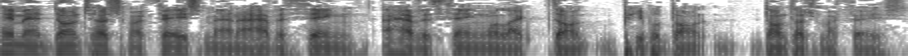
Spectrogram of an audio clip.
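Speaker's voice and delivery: mock grave, dead-serious, very low voice. Retelling a big guy at a party warning others off: imitating someone getting real serious. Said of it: "he got real serious".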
